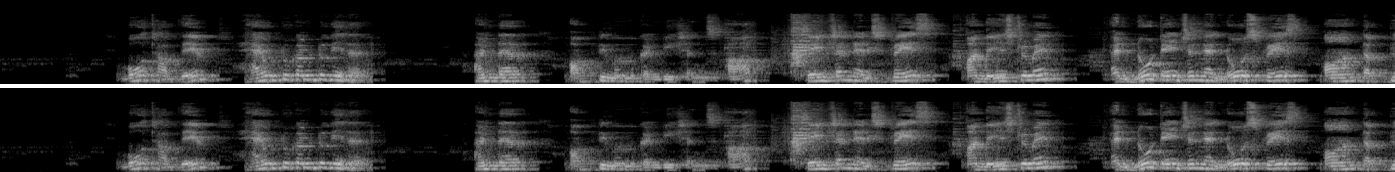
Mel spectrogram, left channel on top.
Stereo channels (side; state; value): both; normal; correlation 0.94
